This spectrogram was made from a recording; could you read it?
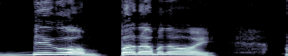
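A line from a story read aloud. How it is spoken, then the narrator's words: Shouting into ear. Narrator (Russian): Анна что-то закричала мне на ухо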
